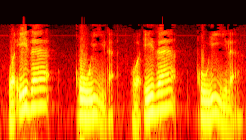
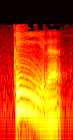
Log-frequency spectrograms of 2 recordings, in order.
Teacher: لذلك لا بد أن أأتي بالقاف مكسورة جيدا حتى لا تلتبس بها الإيه بالقراءة الثانية، فلا أقول وإذا قيل، تمام، لابد أن تأتي القاف من غير، ليس لها علاقة بالشفتين أبدا، القاف مخرجها من أقصى اللسان ومكسورة · Shown in: second take · قيل حتى لا تلتبس بإيه بقويلة وهكذا.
